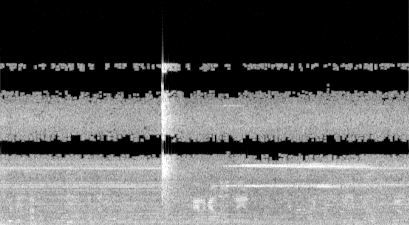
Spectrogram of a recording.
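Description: Small roller coaster train of The Barnstormer rolling along its track into the station with a steady low rumble, and one sharp clack about two and a half seconds in.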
